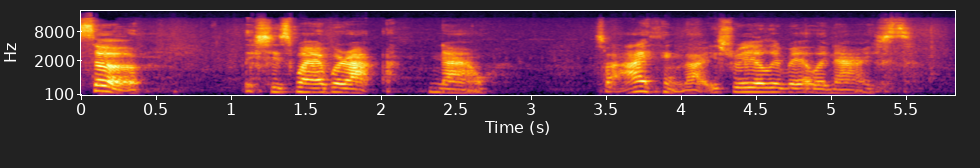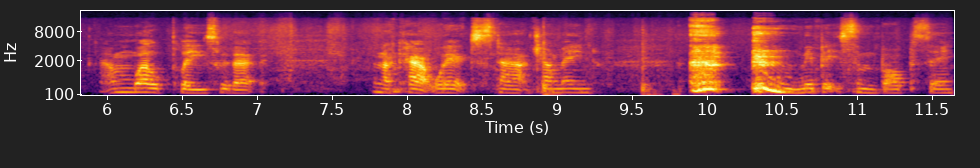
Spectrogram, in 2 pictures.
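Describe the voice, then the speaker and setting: A woman with a Yorkshire accent, medium in pitch with ordinary variation, at a fairly slow pace with long, frequent pauses. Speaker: video maker showing a craft project. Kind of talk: casual, broad regional speech.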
